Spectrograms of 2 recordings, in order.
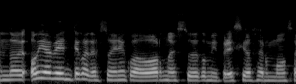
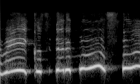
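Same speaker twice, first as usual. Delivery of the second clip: very high, loud squeal at a beloved dog; piercingly high, gushing call; retold cooing to pet; 10 dB louder than usual. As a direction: squeal it like baby talk to a pet. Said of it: "yo le dije".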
